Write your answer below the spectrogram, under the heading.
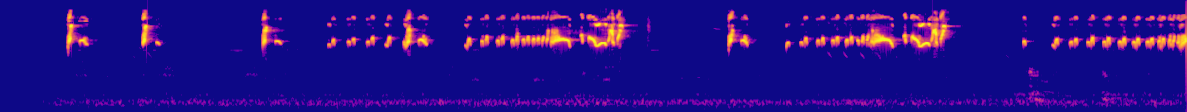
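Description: Eastern Kingbird giving high, sharp, electric kitter-kitter calls in stuttering bursts, some single notes and some rapid sputtering series, over faint low background hum.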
